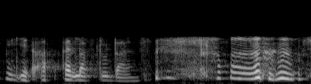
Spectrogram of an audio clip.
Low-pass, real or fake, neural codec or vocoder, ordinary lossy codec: 3.6 kHz; fake; codec, 16 kHz, 16 kbps, FreqCodec, smaller model; none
